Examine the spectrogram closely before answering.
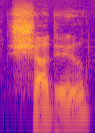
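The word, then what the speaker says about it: Scadutree: It's spelled C R S C A D U tree but pronounced shadu or shadow shadow tree and it's the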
